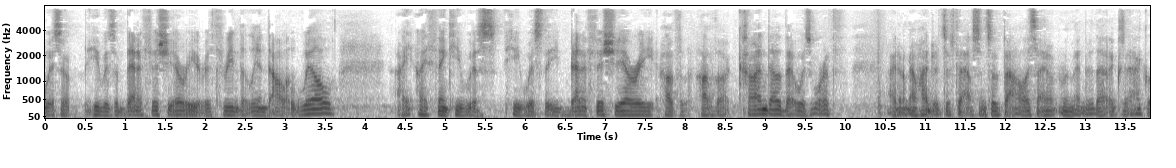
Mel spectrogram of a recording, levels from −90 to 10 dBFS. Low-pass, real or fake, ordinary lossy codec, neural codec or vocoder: 7.2 kHz; fake; MP3, 32 kbps; codec, 16 kHz, 2 kbps, FunCodec, trained on Chinese and English, 25 frames a second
